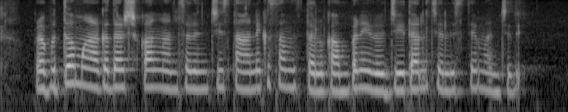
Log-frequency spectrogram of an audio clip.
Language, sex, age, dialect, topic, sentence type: Telugu, female, 60-100, Utterandhra, banking, statement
